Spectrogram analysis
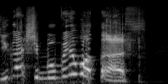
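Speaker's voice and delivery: mock eager, high, wide sing-song voice.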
